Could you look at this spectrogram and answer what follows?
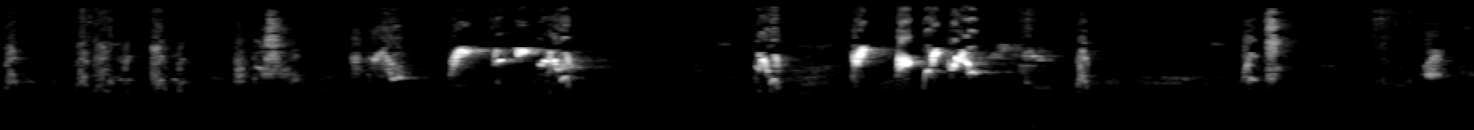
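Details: Red-whiskered bulbul of the Pa La-U line, a caged Thai songbird, delivering doubled song phrases: clear warbled whistles in two louder bursts, separated by short chirps and quiet gaps.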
